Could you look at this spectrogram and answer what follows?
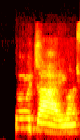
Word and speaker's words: Ujjayi: Ujjayi. Ujjayi.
